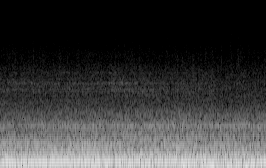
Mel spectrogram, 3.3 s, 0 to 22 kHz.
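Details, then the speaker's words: 2008-on Subaru STI (GR/VA) after a stumble fix: smooth, even deep drone under heavier throttle at 3000 rpm, with no stumble or hesitation; normal acceleration. "see no stumble at 3 000 not even a heavier throttle"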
